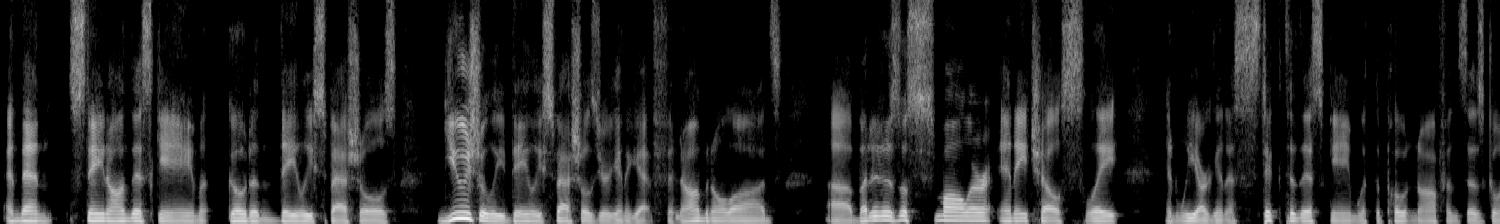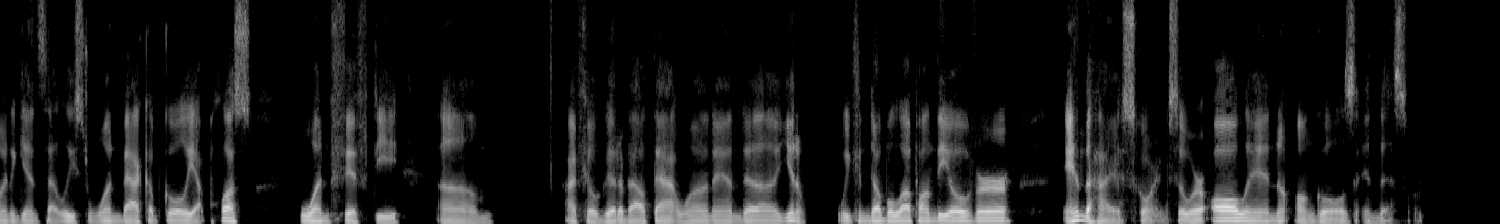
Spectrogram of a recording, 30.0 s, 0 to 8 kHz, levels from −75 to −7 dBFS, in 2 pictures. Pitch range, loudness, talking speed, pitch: 100-115 Hz, -24 LUFS, 165 wpm, 105 Hz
